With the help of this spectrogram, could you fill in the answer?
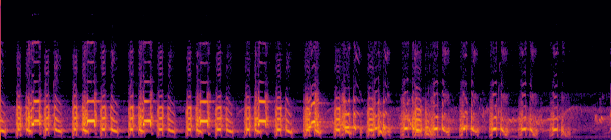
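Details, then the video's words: A grey (dakhni) francolin repeats a loud, harsh, ringing phrase about twice a second, the notes crowding together and growing rougher toward the end. No other sounds stand out. "Teetar ki awaz | teetar awaaz |dakhni teetar ki boli"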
